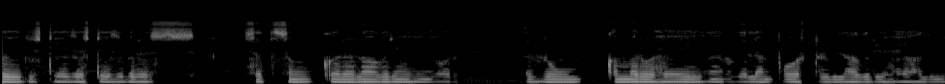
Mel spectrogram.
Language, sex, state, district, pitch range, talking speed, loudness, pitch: Hindi, male, Rajasthan, Churu, 115-120 Hz, 125 wpm, -38 LUFS, 120 Hz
